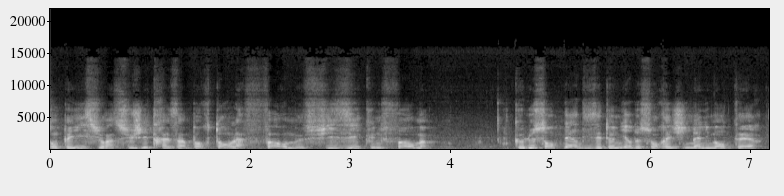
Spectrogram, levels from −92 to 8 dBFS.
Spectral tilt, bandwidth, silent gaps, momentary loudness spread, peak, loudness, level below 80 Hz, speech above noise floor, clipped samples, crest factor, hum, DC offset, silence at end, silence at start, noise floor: -2 dB/octave; 15 kHz; none; 6 LU; 0 dBFS; -18 LUFS; -58 dBFS; 23 dB; under 0.1%; 18 dB; none; under 0.1%; 0 s; 0 s; -42 dBFS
